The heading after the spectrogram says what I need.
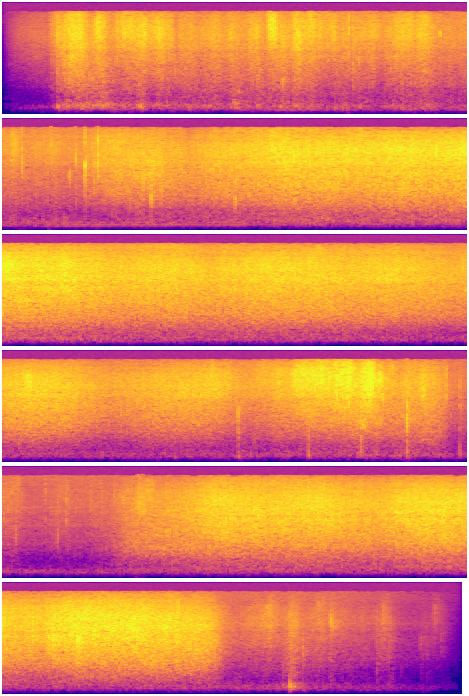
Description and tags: I dragged a cloth tarp with sandbags on it around a concrete floor to simulate dragging a dead body.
